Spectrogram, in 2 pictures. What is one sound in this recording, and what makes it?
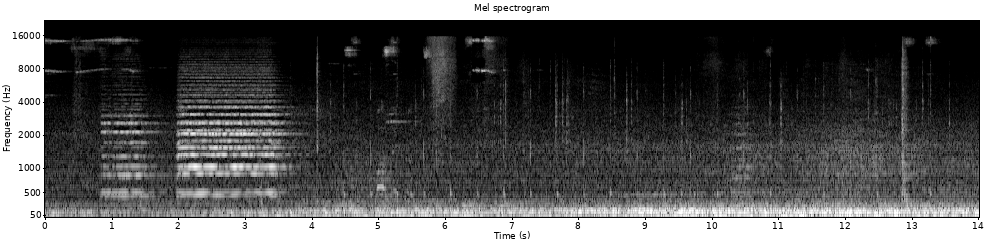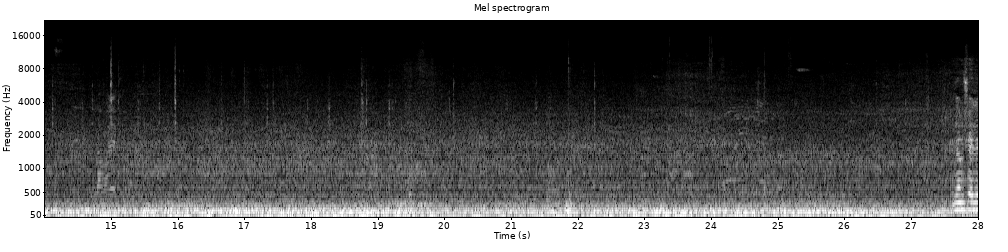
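A car engine hums low and steady from inside the car as it drives along a street.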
